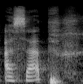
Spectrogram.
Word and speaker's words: ASAP: C'est ASAP. Ça s'écrit A S A P. En français, les gens vont dire ASAP. Ça se dit ASAP.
